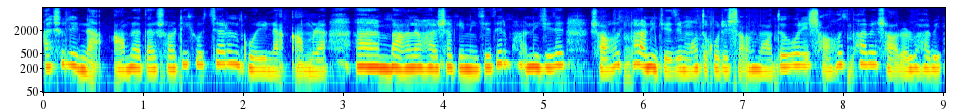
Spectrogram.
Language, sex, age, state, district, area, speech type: Bengali, female, 18-30, West Bengal, Hooghly, urban, spontaneous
